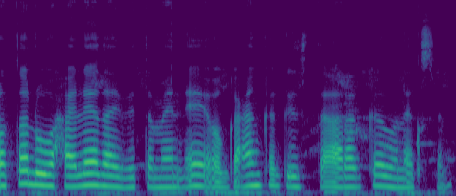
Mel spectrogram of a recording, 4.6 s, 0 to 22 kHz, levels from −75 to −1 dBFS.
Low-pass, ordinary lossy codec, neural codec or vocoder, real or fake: none; none; none; real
